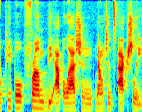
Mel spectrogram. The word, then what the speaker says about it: Appalachian: a side note yes it is actually pronounced appalachian not appellation as many people pronounce it so i just want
